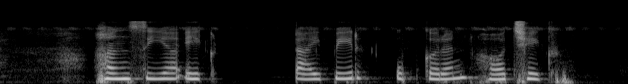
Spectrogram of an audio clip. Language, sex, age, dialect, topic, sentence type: Magahi, female, 18-24, Northeastern/Surjapuri, agriculture, statement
